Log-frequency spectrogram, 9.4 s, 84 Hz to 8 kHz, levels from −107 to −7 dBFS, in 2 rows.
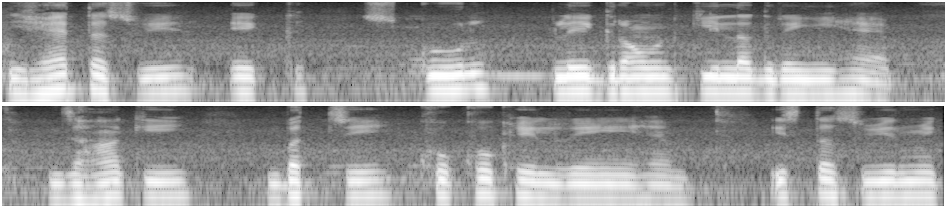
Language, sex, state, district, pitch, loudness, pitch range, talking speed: Hindi, male, Haryana, Charkhi Dadri, 130 Hz, -17 LUFS, 120-135 Hz, 125 wpm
